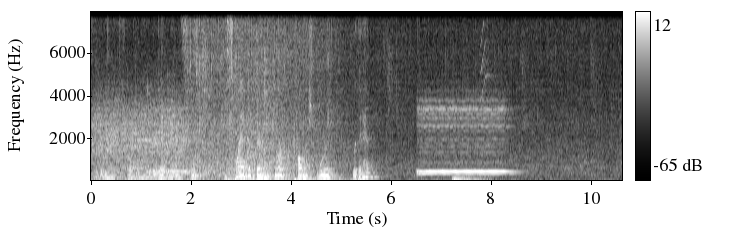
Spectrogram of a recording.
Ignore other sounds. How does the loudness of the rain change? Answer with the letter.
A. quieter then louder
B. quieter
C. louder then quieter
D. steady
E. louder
B.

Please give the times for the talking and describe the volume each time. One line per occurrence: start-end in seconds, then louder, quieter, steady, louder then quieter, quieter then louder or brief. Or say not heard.
0.0-5.5 louder.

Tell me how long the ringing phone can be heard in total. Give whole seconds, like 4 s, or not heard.
3 s.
